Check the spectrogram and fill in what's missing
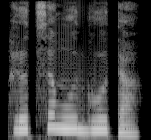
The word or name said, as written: ಹೃತ್ಸಮೂದ್ಭೂತ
